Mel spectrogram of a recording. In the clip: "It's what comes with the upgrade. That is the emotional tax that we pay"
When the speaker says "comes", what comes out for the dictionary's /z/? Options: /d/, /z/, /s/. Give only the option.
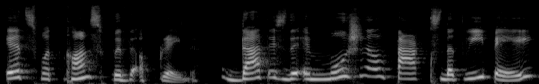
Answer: /s/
